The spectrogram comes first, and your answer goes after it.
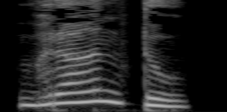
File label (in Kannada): "ಭ್ರಾಂತ", Kannada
